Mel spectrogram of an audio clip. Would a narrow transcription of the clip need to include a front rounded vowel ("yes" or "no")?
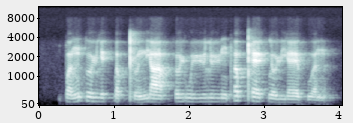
yes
